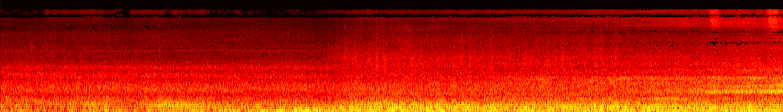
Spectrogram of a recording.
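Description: A train approaching on the Northeast Corridor main line, its rumble and rail noise building steadily. Near the end a steady high tone comes in on top.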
